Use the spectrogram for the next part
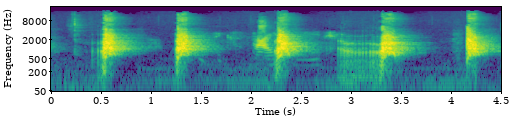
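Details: Pet dog barking and growling, excited to talk to grandma on the phone; five loud, sharp barks, roughly one per second, with a rough growly texture between them.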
